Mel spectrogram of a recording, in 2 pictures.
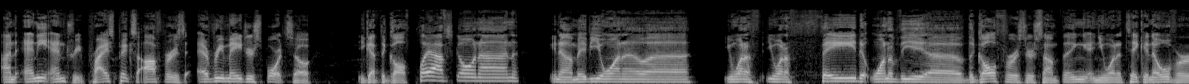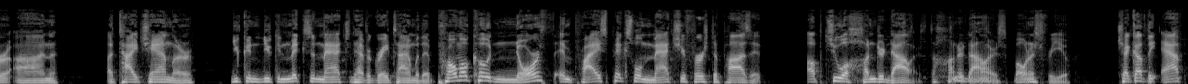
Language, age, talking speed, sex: English, 30-49, 225 wpm, male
